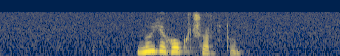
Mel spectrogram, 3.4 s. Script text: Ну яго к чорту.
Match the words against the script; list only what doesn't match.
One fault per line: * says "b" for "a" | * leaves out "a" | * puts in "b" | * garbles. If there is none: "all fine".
all fine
